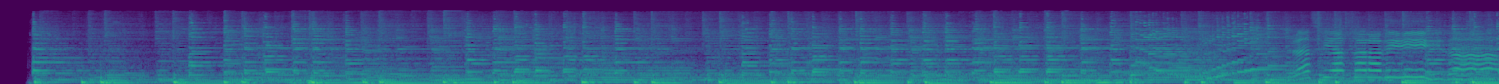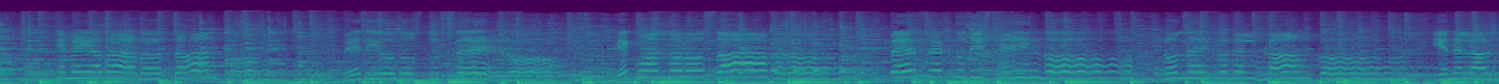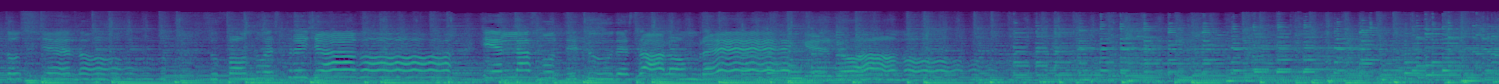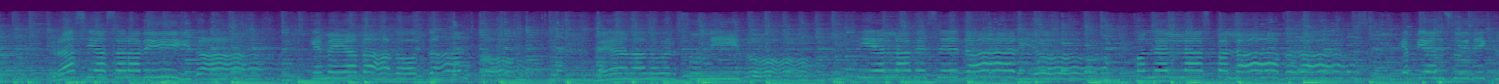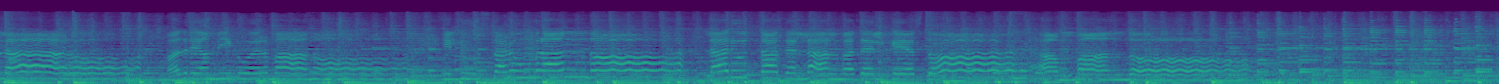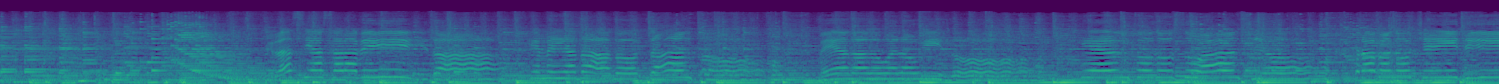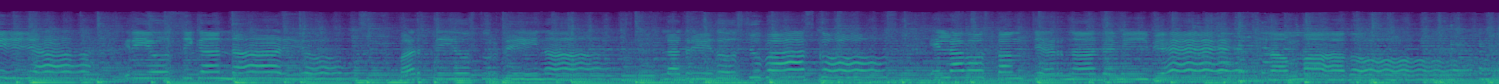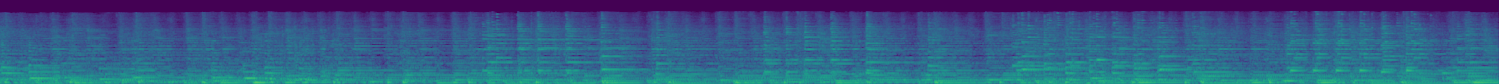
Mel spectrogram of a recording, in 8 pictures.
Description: Genre: Folk Rock, Folk, Singer/Songwriter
